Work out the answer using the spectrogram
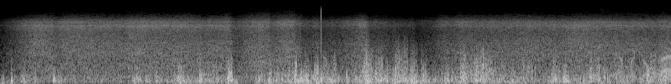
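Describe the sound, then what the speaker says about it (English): Big ocean waves surge and break against a coastal platform built in 1749, a constant loud roar of surf with gusty wind buffeting the microphone throughout. "Each time I come here, the waves are a little different, you know."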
